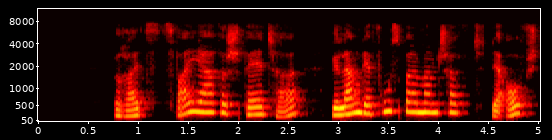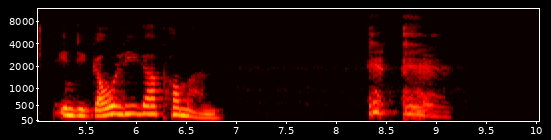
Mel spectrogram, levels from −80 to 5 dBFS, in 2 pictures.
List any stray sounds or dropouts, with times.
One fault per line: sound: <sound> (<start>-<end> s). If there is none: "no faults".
sound: dropout (5.0-5.2 s)
sound: throat clearing (8.3-9.2 s)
